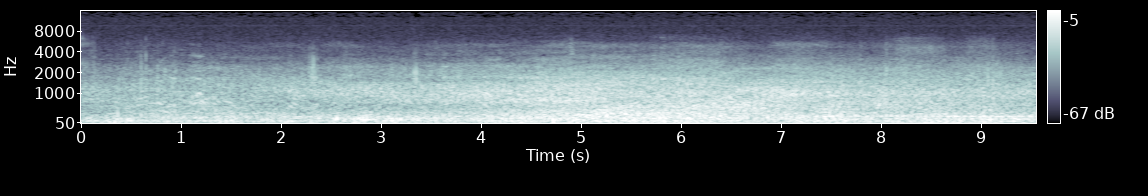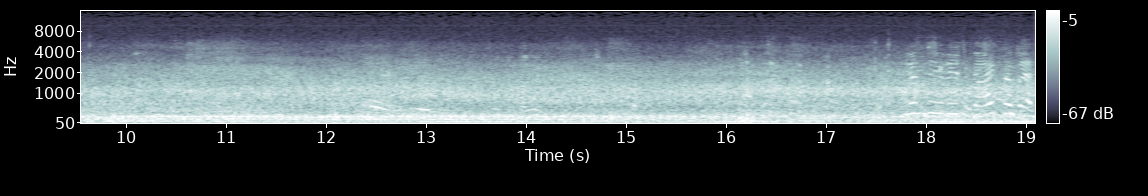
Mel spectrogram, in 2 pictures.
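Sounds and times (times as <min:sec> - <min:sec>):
steady engine hum: 0:00.0 - 0:19.0
vehicle passing: 0:00.7 - 0:19.0.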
